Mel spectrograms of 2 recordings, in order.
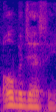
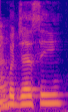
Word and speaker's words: Ogbajesi: It's not, so my last name is Obajesi. Mm-hmm. You know, it's spelled with a G, so the G is silent.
